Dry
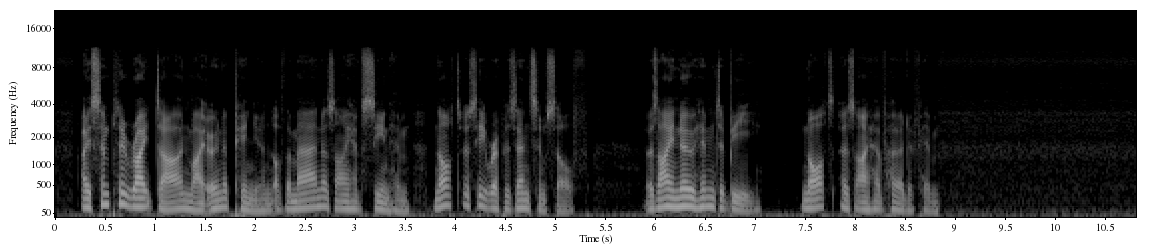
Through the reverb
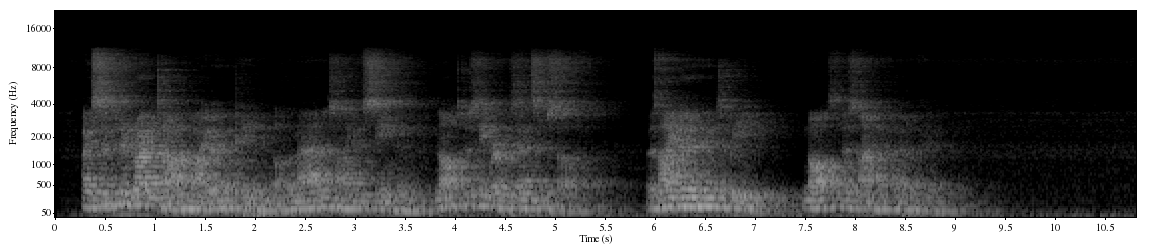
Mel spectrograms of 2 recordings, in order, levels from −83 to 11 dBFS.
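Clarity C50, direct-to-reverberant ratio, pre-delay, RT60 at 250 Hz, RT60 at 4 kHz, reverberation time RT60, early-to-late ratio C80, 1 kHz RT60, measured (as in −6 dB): −1.5 dB, −7.5 dB, 20 ms, 1.6 s, 1.3 s, 1.4 s, 1.5 dB, 1.3 s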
